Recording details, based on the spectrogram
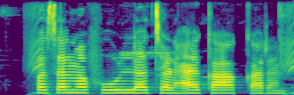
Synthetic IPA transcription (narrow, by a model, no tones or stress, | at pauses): pəsəlmẽpʰuːlt͡ʃəɽ̤aːekakaːɾən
